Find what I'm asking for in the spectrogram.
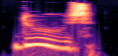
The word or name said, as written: douze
